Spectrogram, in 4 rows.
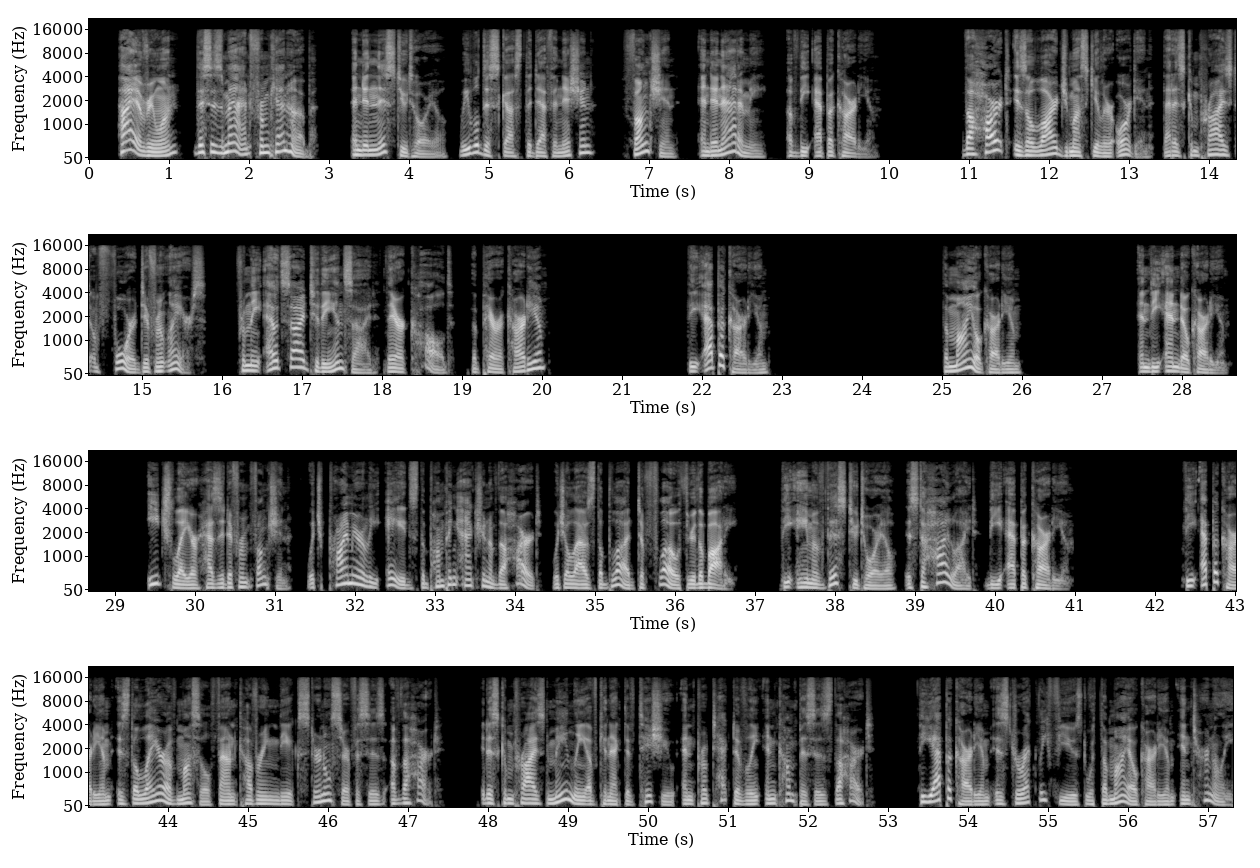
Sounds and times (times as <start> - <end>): Speech: 0.4 - 9.9, 11.0 - 20.2, 21.8 - 22.9, 25.0 - 26.1, 27.5 - 28.7, 29.4 - 36.8, 37.4 - 41.0, 42.4 - 57.3.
